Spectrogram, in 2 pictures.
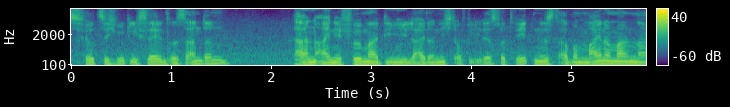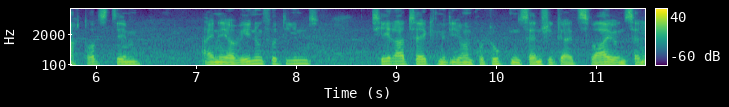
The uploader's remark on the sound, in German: Live auf der IDS 2023 in Köln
